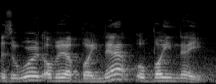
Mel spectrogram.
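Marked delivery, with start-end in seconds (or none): 0.7-1.3 Boineh ending in a short open "eh"; segol vowel. Shown as a demonstration. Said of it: "with a Segel or with a Tzerei". 1.5-2.0 Boinei ending in a gliding "ey"; tzerei vowel. Shown as a demonstration. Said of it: "with a Segel or with a Tzerei".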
